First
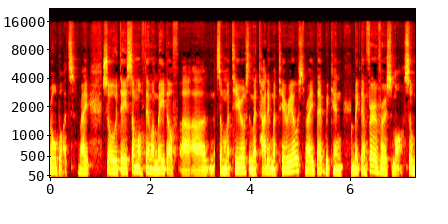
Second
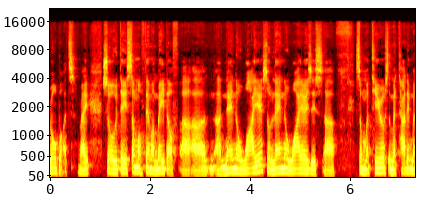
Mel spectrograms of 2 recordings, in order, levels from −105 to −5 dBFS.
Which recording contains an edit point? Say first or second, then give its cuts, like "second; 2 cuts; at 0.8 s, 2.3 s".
first; 2 cuts; at 3.3 s, 6.0 s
